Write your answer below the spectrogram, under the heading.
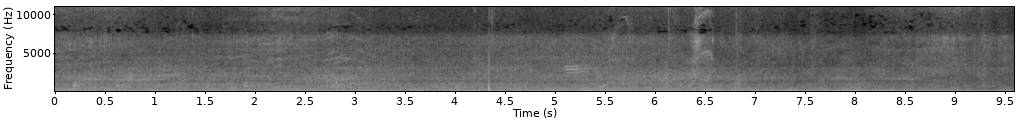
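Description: Steady outdoor background noise with a low rumbling hum, a single sharp click just after four seconds in, and a brief faint high squeak about five seconds in.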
